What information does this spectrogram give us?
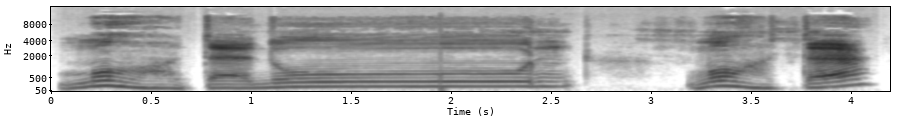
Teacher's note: এখানে মূলত ছিল মুহতাদুনা, এখানে অক্ষ করার কারণে শেষের হরফে নুনের কি করতে হবে, সাকিন দিতে হবে এবং 3 আলিফ টেনে পড়তে হবে।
